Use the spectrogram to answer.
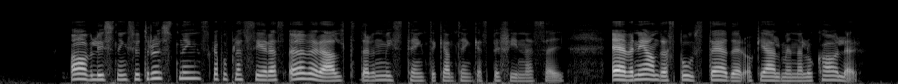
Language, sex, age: Swedish, female, 27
